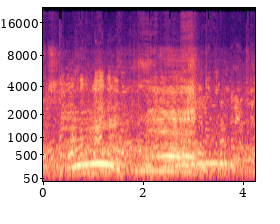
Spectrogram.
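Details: Dairy cows with calves, Sahiwal, Sindhi and local breeds, at Ambari livestock market in Parbatipur, Dinajpur, Bangladesh; two drawn-out tonal moos, the first steady and low, the second higher and arching, over crowd chatter.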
